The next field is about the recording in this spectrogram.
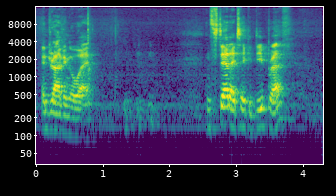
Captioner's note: laugh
